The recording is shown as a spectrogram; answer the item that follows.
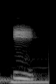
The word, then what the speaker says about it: y: It's just that in Russian, the and is pronounced the same way in Spanish. E.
